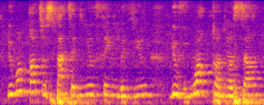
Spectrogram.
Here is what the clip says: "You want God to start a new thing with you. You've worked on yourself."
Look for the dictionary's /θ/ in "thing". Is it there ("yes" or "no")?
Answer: yes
